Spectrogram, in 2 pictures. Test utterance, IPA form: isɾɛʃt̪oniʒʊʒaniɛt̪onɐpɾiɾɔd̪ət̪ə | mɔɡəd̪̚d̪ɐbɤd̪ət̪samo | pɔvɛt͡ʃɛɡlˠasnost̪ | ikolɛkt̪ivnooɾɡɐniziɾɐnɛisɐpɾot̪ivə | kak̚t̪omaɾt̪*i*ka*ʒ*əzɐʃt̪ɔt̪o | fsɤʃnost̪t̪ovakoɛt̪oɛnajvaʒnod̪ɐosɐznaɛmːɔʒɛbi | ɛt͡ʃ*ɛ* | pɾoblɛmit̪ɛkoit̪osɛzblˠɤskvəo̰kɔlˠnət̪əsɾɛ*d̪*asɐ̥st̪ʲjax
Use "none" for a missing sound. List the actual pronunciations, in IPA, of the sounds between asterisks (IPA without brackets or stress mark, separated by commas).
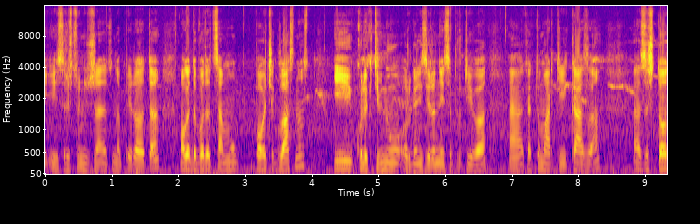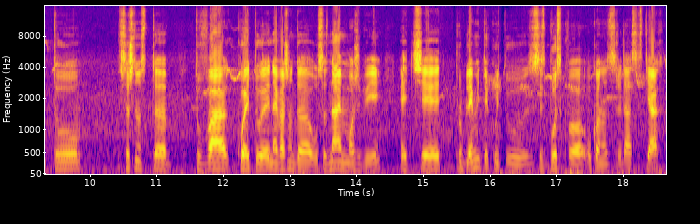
i, z, ɛ, d̪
